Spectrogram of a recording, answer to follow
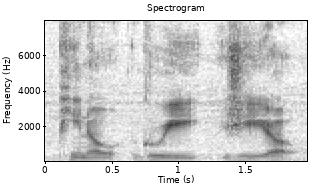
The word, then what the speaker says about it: Pinot Grigio: How are they pronounced in Italian? Pinot Grigio.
